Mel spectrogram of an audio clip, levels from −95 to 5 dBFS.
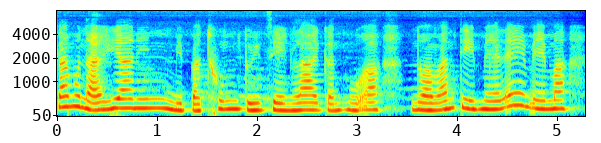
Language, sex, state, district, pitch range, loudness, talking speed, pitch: Mizo, female, Mizoram, Aizawl, 205-250 Hz, -15 LUFS, 205 wpm, 230 Hz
